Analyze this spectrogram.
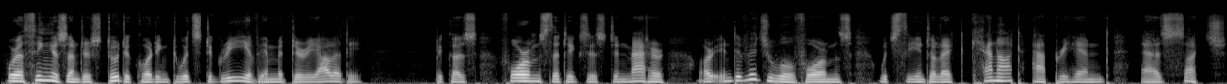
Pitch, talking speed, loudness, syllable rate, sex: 130 Hz, 130 wpm, -20 LUFS, 4.9 syllables/s, male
